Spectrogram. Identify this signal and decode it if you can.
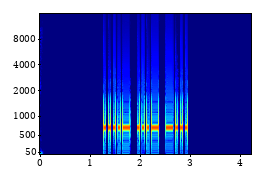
Morse code, heard as a keyed tone, about 25 wpm, 700 Hz. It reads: 4VB
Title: Three Challenging Letter-Number Combinations 25wpm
